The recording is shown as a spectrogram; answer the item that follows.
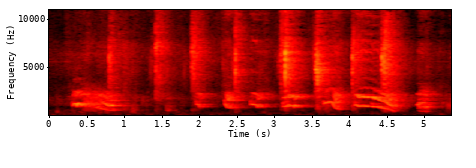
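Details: Litter of seven Labrador Retriever puppies born May 24, 2021, with mother Belle, on a June 3 live puppy cam. Sharp, whiny squeals that slide downward in pitch repeat about twice a second, clear and close.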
